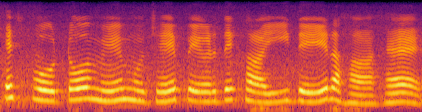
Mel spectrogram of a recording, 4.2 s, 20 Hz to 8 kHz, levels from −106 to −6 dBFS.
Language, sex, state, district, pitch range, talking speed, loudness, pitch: Hindi, female, Madhya Pradesh, Katni, 210-250 Hz, 125 wpm, -16 LUFS, 230 Hz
